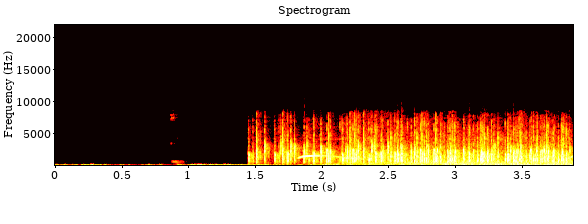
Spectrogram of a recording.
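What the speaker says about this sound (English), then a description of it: "Let's get a round of applause for Salty Sam expanding his horizons" A round of applause during a live sports card group break starts abruptly after near silence, then continues as a steady patter of fairly close claps, with a brief whistle-like tone near the start.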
